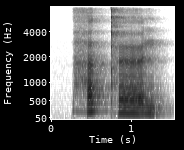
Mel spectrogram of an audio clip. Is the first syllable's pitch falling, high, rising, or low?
high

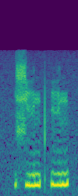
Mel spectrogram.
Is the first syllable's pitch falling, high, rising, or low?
high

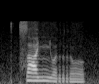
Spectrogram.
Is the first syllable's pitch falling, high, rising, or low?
high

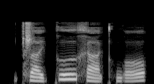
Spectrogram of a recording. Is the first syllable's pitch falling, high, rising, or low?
low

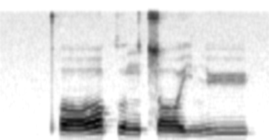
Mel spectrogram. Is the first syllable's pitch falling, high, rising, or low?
rising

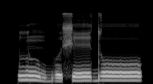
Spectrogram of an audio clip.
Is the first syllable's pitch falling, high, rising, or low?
falling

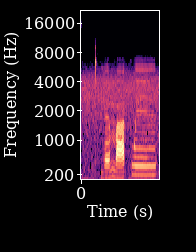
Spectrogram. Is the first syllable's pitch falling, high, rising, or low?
rising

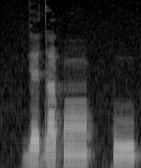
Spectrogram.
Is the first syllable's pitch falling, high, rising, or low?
low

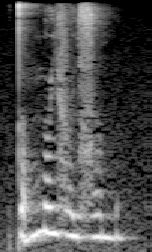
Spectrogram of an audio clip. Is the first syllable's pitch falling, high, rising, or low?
rising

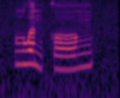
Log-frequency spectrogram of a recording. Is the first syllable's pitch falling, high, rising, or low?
falling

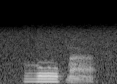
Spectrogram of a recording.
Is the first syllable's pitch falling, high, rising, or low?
high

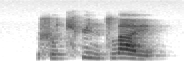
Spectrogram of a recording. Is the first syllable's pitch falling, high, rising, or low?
rising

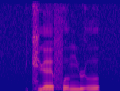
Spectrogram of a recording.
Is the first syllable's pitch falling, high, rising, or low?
high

